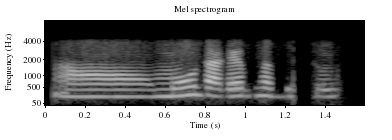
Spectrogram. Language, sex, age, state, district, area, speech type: Assamese, female, 18-30, Assam, Dibrugarh, rural, conversation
